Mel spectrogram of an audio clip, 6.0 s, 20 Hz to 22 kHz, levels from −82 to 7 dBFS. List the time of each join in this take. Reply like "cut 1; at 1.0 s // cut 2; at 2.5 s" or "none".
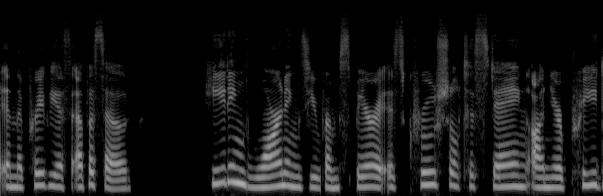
cut 1; at 2.5 s // cut 2; at 3.2 s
